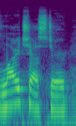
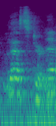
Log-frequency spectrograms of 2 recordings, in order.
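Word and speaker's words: Leicester: the eighth Earl of leichester and he owns that whole estate I said it wrong who said it right Lester Lester great funny enough he he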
